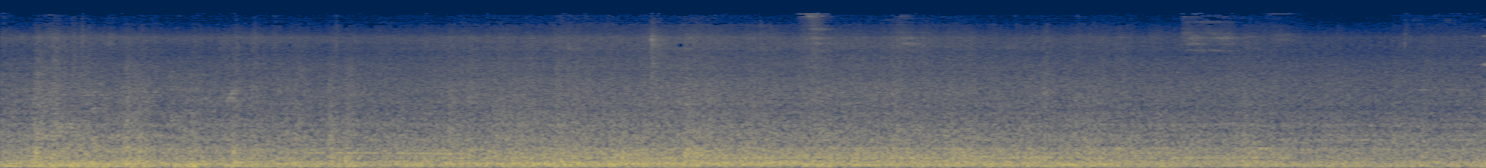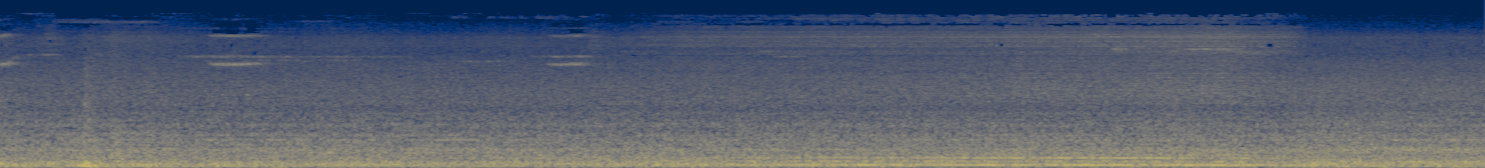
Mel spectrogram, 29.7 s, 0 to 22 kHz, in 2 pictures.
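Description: Inside a running JR 205-series (3100 subseries) electric motor car: a steady rumble of the wheels on the track with a low hum under it. A few brief high squeaks come about halfway through.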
